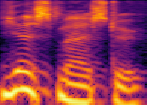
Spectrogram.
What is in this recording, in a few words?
acknowledge, ogre; ogre-mage; Yes master.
